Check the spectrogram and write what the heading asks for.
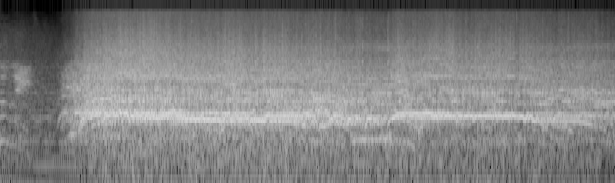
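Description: A group of football players yelling and cheering together. A loud, held shout starts a little under a second in and slowly fades.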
